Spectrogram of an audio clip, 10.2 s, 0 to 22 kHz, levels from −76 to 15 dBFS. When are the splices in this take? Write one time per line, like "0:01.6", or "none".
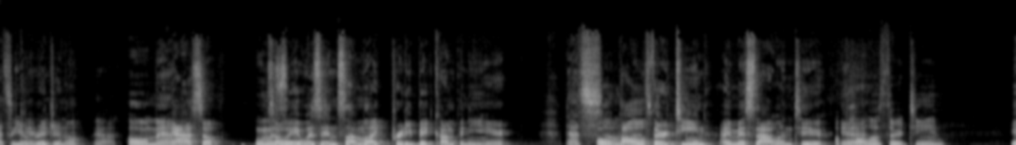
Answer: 0:01.2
